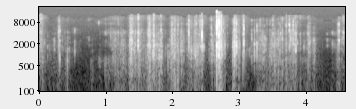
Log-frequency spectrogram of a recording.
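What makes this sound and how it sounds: Fingertips tap and scratch the surface of a small, light, hollow white cardboard matchbox tray held in both hands. The result is a quiet, irregular run of dry, crunchy taps and scratchy rustles with bright, papery detail, each sound dying away almost instantly.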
